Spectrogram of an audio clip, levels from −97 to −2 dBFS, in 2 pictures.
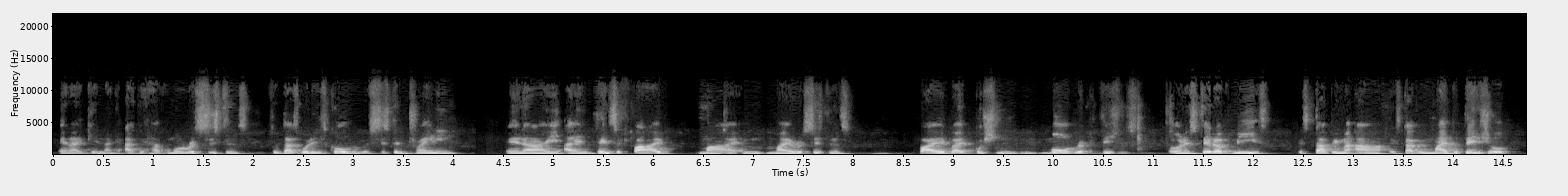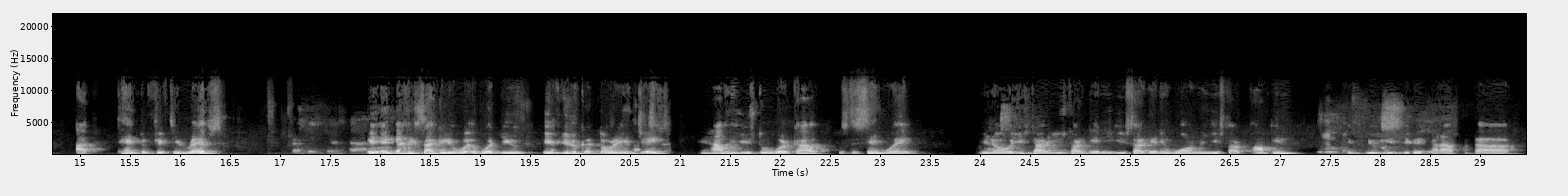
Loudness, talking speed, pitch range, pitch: -23 LUFS, 185 wpm, 120-165 Hz, 135 Hz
